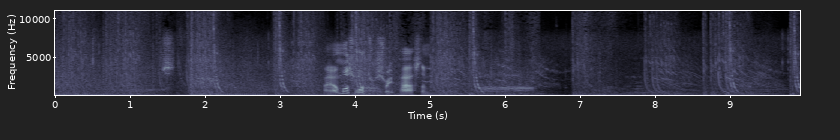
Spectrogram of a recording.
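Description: Laser blasters fire in short bursts.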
